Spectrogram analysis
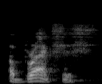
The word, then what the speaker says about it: Abraxas: I was saying, how you pronounce it? Abraxas.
